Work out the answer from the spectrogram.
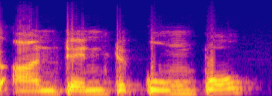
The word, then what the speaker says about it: Antetokounmpo: actually his official nickname, Giannis Antetokounmpo. It's a correct pronunciation.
